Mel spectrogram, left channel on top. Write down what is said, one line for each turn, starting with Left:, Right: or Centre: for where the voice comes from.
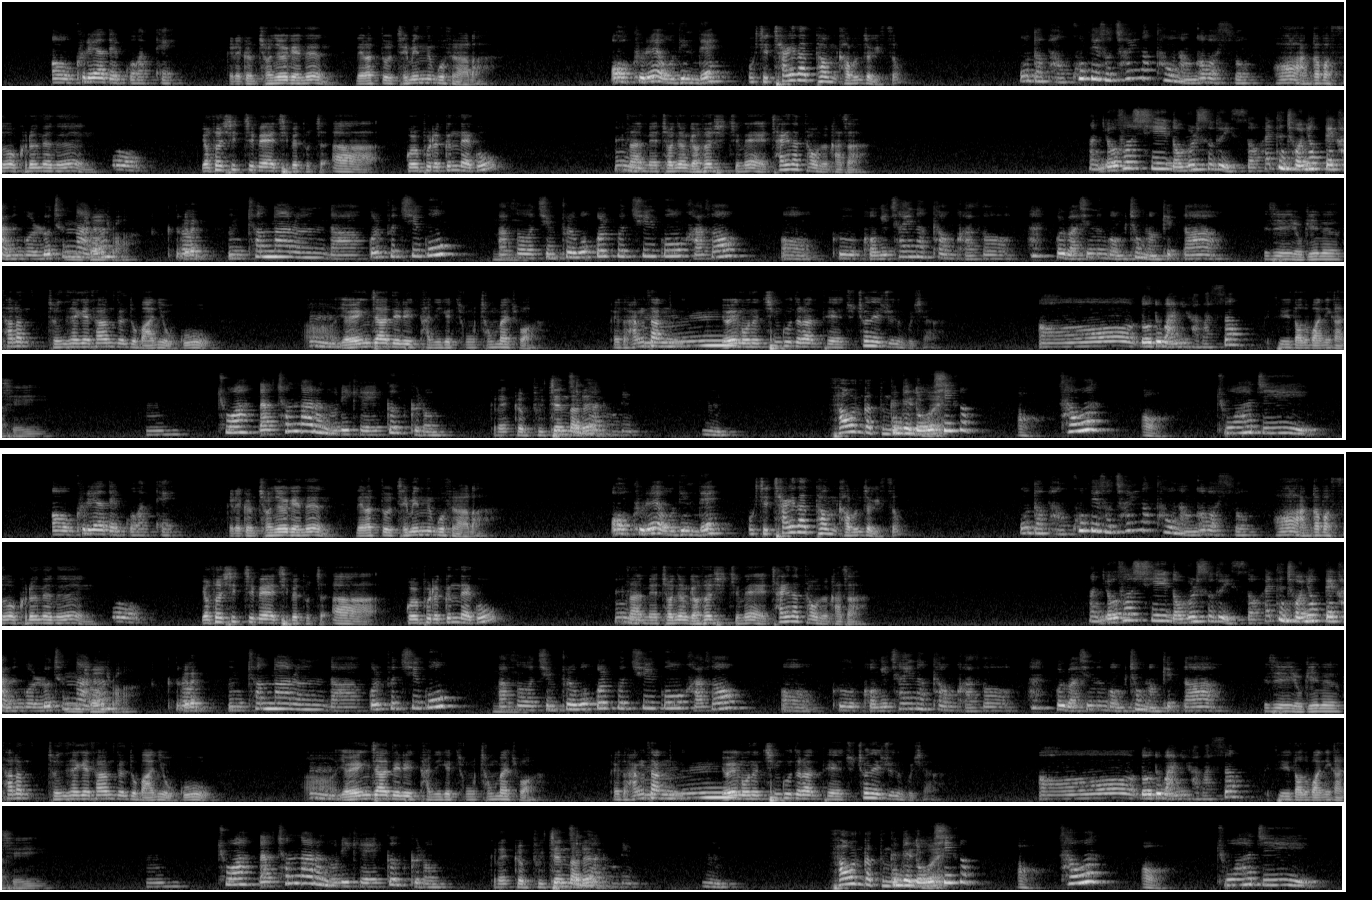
Left: 어, 그래야 될 것 같아.
Right: 그래, 그럼 저녁에는 내가 또 재밌는 곳을 알아.
Left: 어, 그래? 어딘데?
Right: 혹시 차이나타운 가본 적 있어?
Left: 어, 나 방콕에서 차이나타운 안 가봤어.
Right: 아, 안 가봤어. 그러면은
Left: 어,
Right: 6시쯤에 집에 도착, 아, 골프를 끝내고 그다음에
Left: 응.
Right: 저녁 6시쯤에 차이나타운을 가자.
Left: 한 6시 넘을 수도 있어. 하여튼 저녁 때 가는 걸로, 첫날은.
Right: 음, 좋아, 좋아.
Left: 그럼,
Right: 그래?
Left: 음, 첫날은 나 골프 치고,
Right: 음.
Left: 가서 짐 풀고 골프 치고, 가서, 어, 그, 거기 차이나타운 가서, <gasps> 헉, 거기 맛있는 거 엄청 많겠다.
Right: 그지, 여기는 사람, 전 세계 사람들도 많이 오고, 어,
Left: 음,
Right: 여행자들이 다니기 정, 정말 좋아. 그래서 항상
Left: 음,
Right: 여행 오는 친구들한테 추천해 주는 곳이야.
Left: 어, 너도 많이 가봤어?
Right: 그치, 나도 많이 가지.
Left: 음, 좋아. 나 첫날은 우리 계획 끝, 그럼.
Right: 그래? 그럼 둘째
Left: 둘째
Right: 날은
Left: 날은 우리, 음.
Right: 사원 같은
Left: 근데
Right: 거 혹시
Left: 너
Right: 좋아해?
Left: 시간,
Right: 어,
Left: 사원?
Right: 어.
Left: 좋아하지.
